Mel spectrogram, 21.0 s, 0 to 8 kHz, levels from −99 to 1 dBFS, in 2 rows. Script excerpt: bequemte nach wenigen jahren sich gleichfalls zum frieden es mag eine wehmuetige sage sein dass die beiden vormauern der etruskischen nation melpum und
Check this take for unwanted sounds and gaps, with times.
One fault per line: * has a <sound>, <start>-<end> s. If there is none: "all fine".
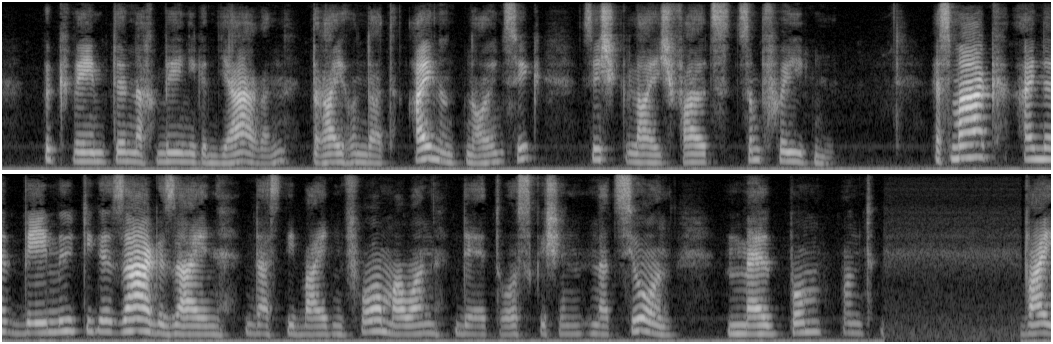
all fine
